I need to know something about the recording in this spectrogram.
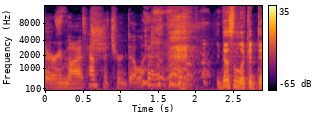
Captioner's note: laughter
